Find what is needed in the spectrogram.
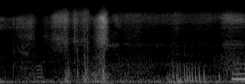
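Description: Handling noise: rustling and brushing of plush fabric and packaging against a phone's microphone, with a sharp click about a second in.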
